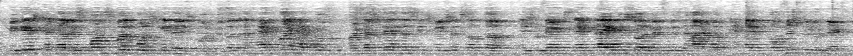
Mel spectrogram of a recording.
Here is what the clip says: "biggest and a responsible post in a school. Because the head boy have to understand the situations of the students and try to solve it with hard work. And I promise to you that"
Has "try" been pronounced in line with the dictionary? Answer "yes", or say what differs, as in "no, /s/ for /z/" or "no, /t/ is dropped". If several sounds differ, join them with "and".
no, /ɹ/ is dropped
